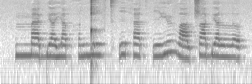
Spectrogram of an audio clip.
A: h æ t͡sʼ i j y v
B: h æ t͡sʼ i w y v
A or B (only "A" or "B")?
A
